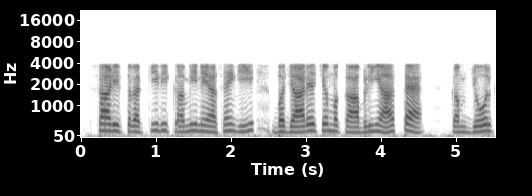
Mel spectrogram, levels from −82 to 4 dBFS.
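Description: This speech clip has been through the GSM full-rate codec, and the damage is plainly audible: a buzzy, gravelly roughness over the voice and nothing above 4 kHz, which fits the old 13 kbps full-rate coder with its pulse-driven vocal-tract model. Right after "तरक्की दी", from about 1.26 to 1.31 s, there are lost GSM frames. The decoder holds the previous frame's settings, so you get a brief rough, metallic ring. It's short enough to fit a single lost 20 ms frame.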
